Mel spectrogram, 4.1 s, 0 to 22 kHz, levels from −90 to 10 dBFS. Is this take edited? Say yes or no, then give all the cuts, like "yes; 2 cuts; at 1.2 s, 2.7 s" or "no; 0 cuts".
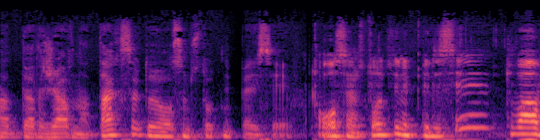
yes; 1 cut; at 1.1 s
